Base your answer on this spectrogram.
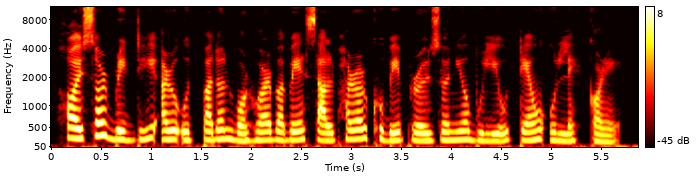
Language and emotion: Assamese, neutral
